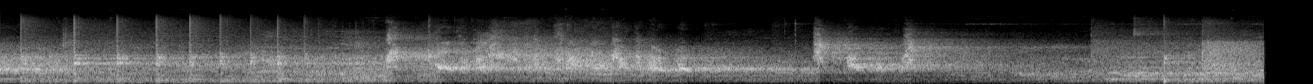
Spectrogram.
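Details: Boston terrier at a first gathering of a Boston terrier meetup group in Chicago, many dogs present; rapid, fairly regular barking about three times a second, then scattered yips over background chatter from people.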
